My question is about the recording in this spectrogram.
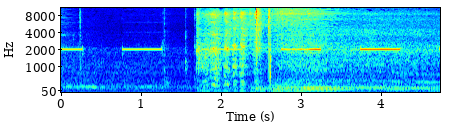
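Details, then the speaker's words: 2004 Honda Odyssey, 120K miles, after replacing the EVAP purge control solenoid (chatter/clicking when warm or stopped): door chime, brief crank, quiet even idle with no chatter and no check engine light; noise fixed. "runnin no check engine lights and okay there it is the noise is completely gone the chatting of noise is completely gone so this is a successful $10 quick fix for me"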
